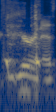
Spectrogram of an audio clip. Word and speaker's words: Uranus: So, Uranus is technically how you're supposed to pronounce it.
